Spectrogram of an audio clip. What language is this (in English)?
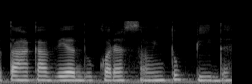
Portuguese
